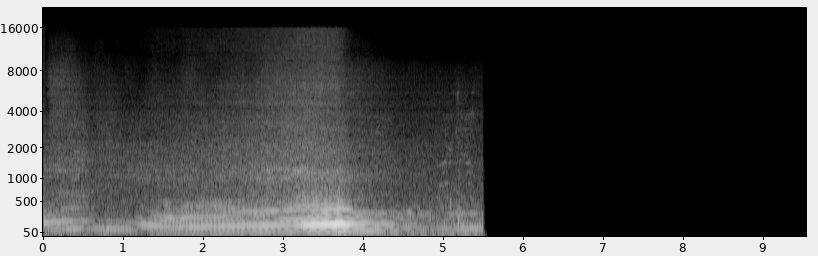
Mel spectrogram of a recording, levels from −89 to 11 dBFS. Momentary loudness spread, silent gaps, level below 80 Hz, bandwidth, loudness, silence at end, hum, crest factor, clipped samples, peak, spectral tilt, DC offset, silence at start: 23 LU; none; -32 dBFS; 8.8 kHz; -16 LUFS; 4.05 s; none; 20 dB; under 0.1%; 0 dBFS; -8.5 dB/octave; under 0.1%; 0 s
